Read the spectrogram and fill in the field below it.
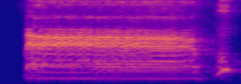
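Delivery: big booming burp sound; loud comic burp. Acted. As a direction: belt out a huge cartoon burp. Mouse burps loudly in story.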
